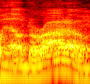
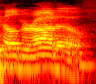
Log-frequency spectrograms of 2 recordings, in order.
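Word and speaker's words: Helldorado: Dorado and if you don't know how to spell it h e l l d o r a d o hel Dorado hel Dorado yep get your uh El Dorado hel Dorado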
